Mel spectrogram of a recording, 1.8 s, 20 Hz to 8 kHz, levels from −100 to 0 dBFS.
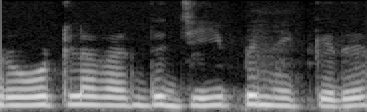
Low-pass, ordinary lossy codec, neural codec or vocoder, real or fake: none; none; none; real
